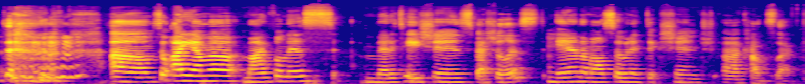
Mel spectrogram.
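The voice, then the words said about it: Boston accent. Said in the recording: “I am not from Georgia. I am from Massachusetts ... living in the city of Boston. So I will have a really northern accent, wicked Boston accent.”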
